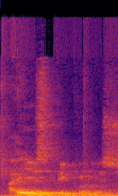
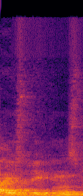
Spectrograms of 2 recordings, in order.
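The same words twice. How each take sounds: First: Each word of "I speak English" drawn out slowly for the class; teacher spelling out a sentence at dictation pace. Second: Said in the usual way. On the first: Shown as a demonstration. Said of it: "मैं बहुत ही slowly बता रहा हूँ". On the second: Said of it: "मेरे साथ आप बोलिए".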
